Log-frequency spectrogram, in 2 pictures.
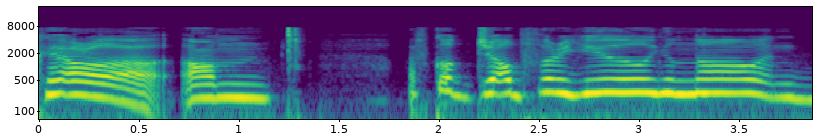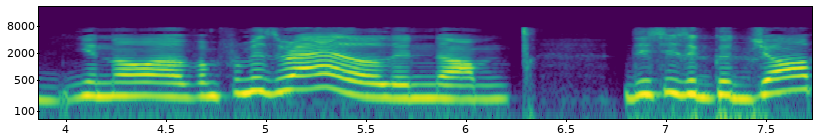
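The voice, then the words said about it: Inconsistent attempted Israeli accent. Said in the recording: “I'm trying to pinpoint the accent, but you're all over the map... I'm all over the place, but I don't know my Israel accent yet. I got to get it down.”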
